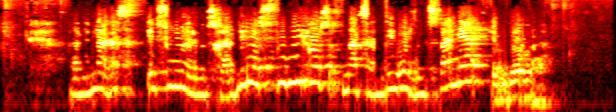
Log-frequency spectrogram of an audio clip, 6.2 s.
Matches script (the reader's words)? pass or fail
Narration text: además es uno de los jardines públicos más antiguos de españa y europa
pass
